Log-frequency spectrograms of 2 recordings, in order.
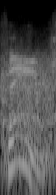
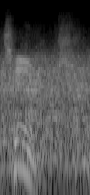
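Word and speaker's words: Thames: with a hit and it looks like it should be pronounced like the river that runs through London looks like themes but it's actually pronounced Tims swinging a high drive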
